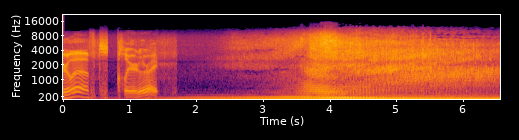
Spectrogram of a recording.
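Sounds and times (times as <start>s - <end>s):
propeller airplane engine droning at low taxiing power after landing: 0.0s - 6.5s
whooshing noise: 1.4s - 6.5s.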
